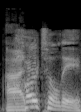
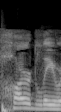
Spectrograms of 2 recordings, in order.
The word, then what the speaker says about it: heartily: Heartily, by the way, that's a three-syllable word, not hardly recommend it.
